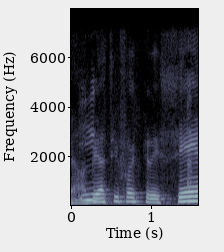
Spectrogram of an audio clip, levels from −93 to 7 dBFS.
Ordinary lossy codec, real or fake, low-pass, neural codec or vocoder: none; real; 7.2 kHz; none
